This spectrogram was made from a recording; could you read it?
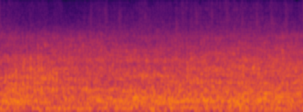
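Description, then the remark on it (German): Helicopters circling overhead during a state visit fill the scene with a steady, loud rotor roar and rhythmic chopping that persists throughout, with no one speaking. “Dass dies ein besonderer Staatsbesuch ist, sieht und hört man. Hubschrauber kreisen”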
